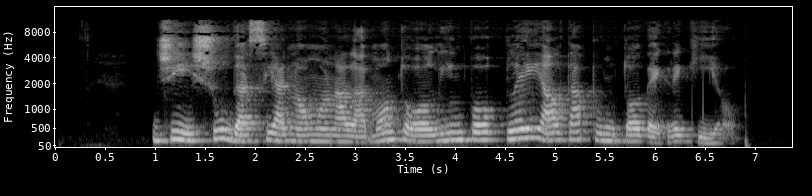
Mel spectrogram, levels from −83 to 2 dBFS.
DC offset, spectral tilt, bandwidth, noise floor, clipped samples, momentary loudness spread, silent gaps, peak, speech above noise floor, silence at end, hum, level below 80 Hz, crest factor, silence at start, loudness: under 0.1%; -3.5 dB/octave; 11.5 kHz; -66 dBFS; under 0.1%; 11 LU; none; -6 dBFS; 43 dB; 0.6 s; none; -64 dBFS; 18 dB; 1 s; -23 LUFS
